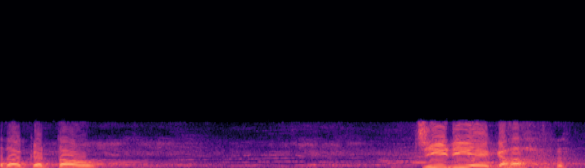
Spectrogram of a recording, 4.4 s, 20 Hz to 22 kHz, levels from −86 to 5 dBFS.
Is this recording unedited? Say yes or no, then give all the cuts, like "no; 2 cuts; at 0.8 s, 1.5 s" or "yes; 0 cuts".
yes; 0 cuts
